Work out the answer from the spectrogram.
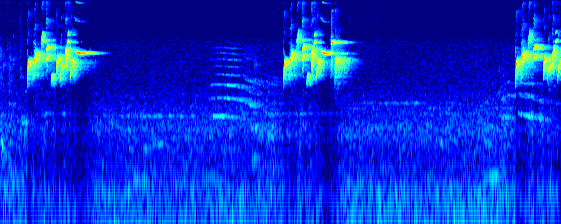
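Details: Goldfinch in good condition repeating a high, jangling twittered phrase three times about every five seconds, with faint soft whistles audible during the pauses.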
